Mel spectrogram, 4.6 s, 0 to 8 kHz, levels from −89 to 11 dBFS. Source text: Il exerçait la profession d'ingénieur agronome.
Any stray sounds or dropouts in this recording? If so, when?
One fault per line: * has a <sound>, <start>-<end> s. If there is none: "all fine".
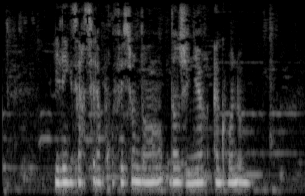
all fine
